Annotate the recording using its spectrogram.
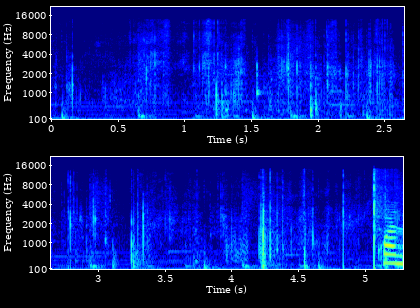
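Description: Rubber balloons squeak as they are twisted.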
